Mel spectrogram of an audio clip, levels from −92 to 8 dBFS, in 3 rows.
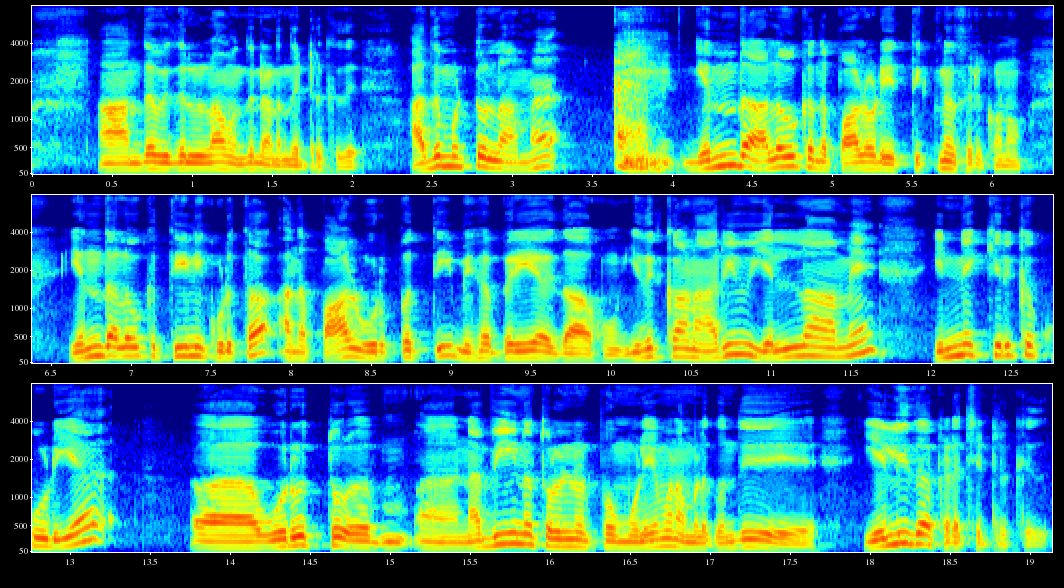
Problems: background sounds at intervals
